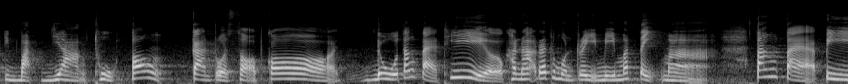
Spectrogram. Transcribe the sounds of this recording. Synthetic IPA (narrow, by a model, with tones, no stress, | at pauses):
t̪i˨˩ba˨˩t̪̚jaː˨˩ŋt̪ʰuː˨˩k̚t̪ɔ˥˩ŋ | kaː˧nt̪ɾu˨˩ət̪̚sɔ̰ː˨˩p̚kɔː˥˩ | duː˧t̪a˥˩ŋt̪ɛː˨˩t̪ʰiː˥˩kʰa˧na˦˥ʔɾa˦˥t̪ʰːa˧mo˧nt̪ɾiː˧miː˧ma˦˥t̪i˨˩ʔmaː˧ | t̪a˥˩ŋt̪ɛː˨˩piː˧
